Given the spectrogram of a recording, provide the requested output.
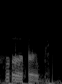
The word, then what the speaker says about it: herb: all the time because like the word herb right they pronounce the h it they say herb whereas most people would probably say herb well it's a good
